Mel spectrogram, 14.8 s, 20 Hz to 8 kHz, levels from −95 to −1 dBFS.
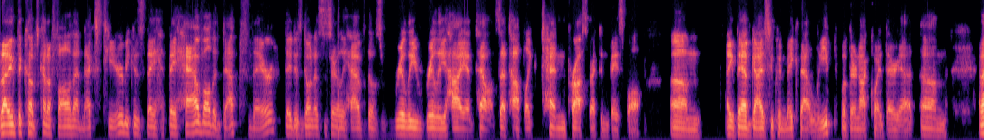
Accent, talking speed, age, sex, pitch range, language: American, 225 wpm, 30-49, male, 105-130 Hz, English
